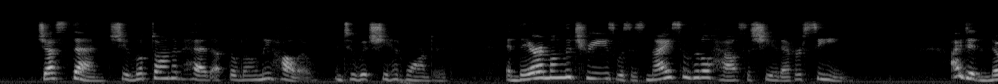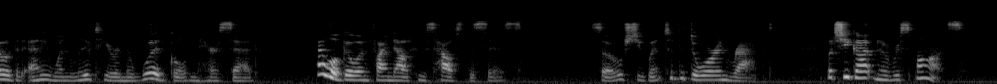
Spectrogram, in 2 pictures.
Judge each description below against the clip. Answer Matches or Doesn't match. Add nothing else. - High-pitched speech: Matches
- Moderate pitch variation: Doesn't match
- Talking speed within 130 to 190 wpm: Doesn't match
